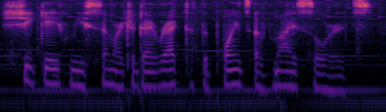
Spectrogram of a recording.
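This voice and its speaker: Actress as a nonhuman female slayer, sardonic and dismissive; low, unhurried delivery for an audio drama. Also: steady tone, faint music behind. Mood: wistful. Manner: dismissive, mocking, blunt.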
